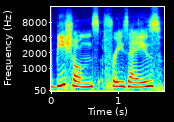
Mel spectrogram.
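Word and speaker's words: Bichons frisés: And the plural is Bichons frises. So they Bichon both get an S.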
